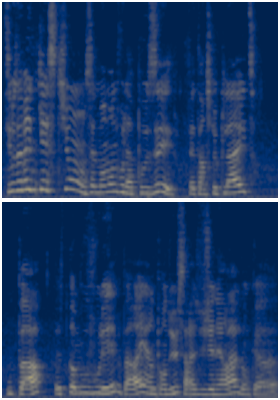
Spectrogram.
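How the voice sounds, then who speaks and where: A woman's voice: fairly high pitch, expressive, normal speed, slight background noise. A woman doing a casual, playful card reading, chatty and self-mocking with lots of fillers. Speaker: tarot card reader.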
